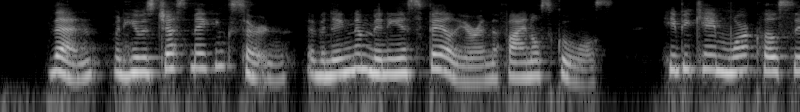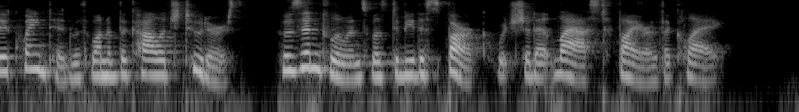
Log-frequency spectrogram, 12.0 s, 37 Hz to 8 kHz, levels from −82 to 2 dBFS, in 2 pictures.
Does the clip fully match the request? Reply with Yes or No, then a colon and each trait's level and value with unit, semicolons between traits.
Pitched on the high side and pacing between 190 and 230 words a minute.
Yes: high, 230 Hz; average, 200 wpm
